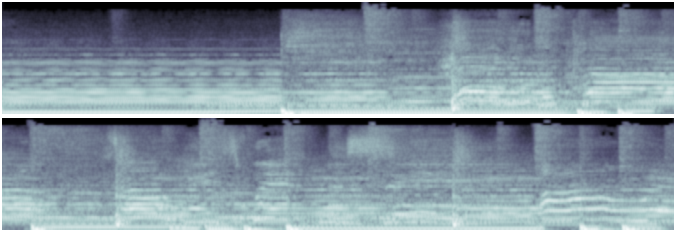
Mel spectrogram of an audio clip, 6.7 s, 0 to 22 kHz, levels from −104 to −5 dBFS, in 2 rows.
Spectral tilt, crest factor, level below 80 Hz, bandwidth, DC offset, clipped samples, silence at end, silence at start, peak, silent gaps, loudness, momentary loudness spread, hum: -5.5 dB/octave; 10 dB; -22 dBFS; 19.5 kHz; under 0.1%; under 0.1%; 0 s; 0 s; -4 dBFS; none; -17 LUFS; 2 LU; none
